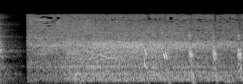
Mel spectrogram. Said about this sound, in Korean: 때마침 화장실 안에서 갑자기 샤워기 물소리가 들리더군요. 귀여워. 밖에 상황을 예의주시하던 아내가 얼른 샤워기를 튼 거였죠.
